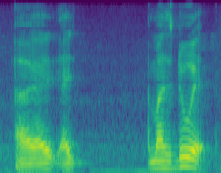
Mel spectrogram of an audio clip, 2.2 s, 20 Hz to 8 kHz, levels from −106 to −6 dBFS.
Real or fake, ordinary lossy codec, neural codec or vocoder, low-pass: real; none; none; 7.2 kHz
